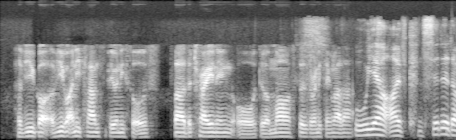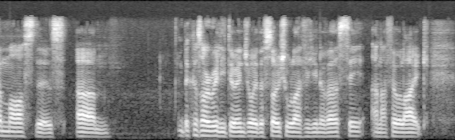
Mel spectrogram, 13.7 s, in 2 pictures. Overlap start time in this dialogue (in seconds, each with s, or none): none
